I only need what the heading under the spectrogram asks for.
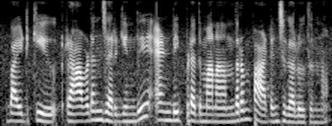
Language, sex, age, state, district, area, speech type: Telugu, female, 18-30, Andhra Pradesh, Anakapalli, rural, spontaneous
